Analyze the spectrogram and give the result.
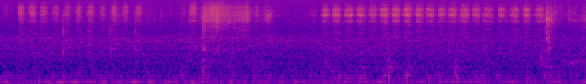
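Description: A wooden colored pencil scratches and rubs across a paper coloring book page in dense, quick coloring strokes, producing a rapid train of bright, raspy scrapes. A brief pause comes just before the middle, then the fast strokes resume. A steady low hum runs underneath throughout.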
